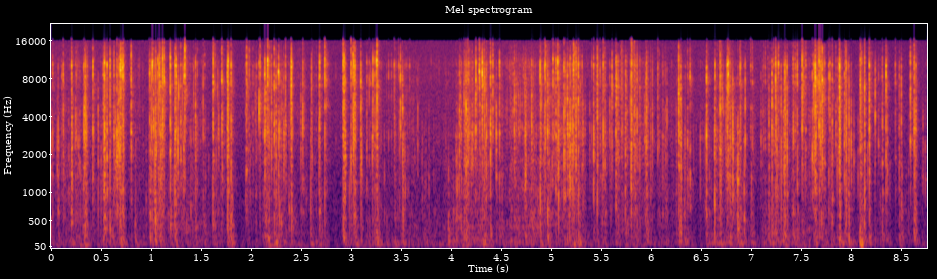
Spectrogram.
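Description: A thin, light-brown creased paper sheet is held in both hands and crinkled by the fingertips. This makes a dense, bright crackling that rises and falls in uneven bursts, with short sharp snaps over a soft rustle.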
